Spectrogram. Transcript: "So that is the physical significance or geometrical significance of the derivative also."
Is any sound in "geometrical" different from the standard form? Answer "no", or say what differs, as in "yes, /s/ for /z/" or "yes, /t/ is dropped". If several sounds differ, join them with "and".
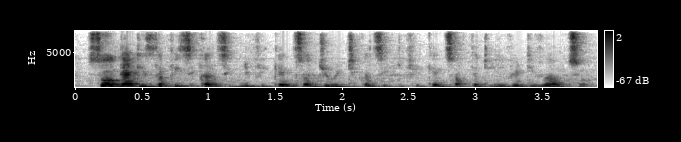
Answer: yes, /ɹ/ is dropped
